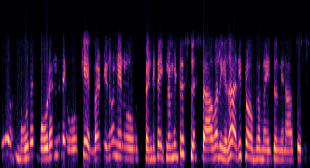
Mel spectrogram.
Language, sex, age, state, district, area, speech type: Telugu, male, 18-30, Telangana, Warangal, rural, conversation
